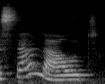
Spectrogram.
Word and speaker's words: standout: The stress of this word is on the first syllable. Stand out, stand out, stand out.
